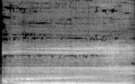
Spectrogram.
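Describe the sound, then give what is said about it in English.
A rocket ship's engine roars steadily as it lifts off, a deep rumbling drone with a higher whine layered over it, holding for over two seconds before cutting off quickly as the engine sputters out after the ship rises only a foot. No one speaks. “The rocket ship started lifting off in the air, but it only got a foot before. The engine sputtered out and it fell back to the ground with a big burst of rocket”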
